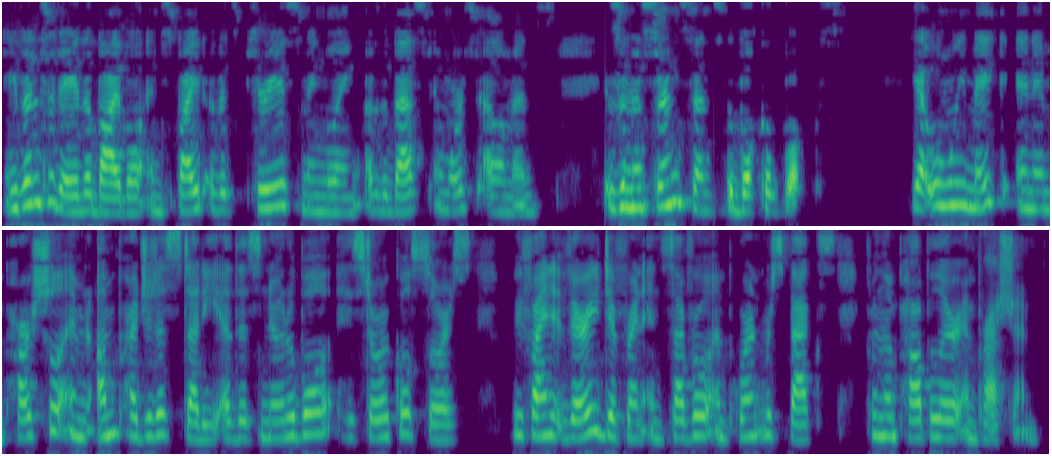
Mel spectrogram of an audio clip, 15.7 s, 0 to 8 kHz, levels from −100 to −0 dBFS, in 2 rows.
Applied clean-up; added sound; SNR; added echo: none; none; none; none.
